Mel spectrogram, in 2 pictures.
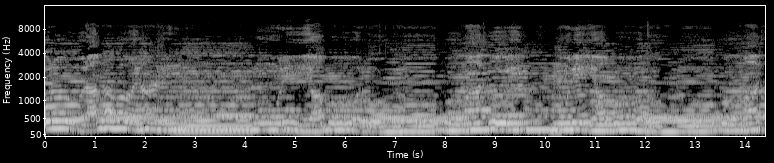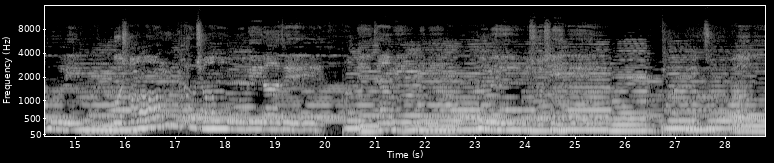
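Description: A man singing a slow song, his voice bending and wavering through the melody over steady held accompanying notes.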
